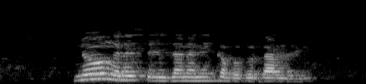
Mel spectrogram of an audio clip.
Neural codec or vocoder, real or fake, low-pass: none; real; 5.4 kHz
